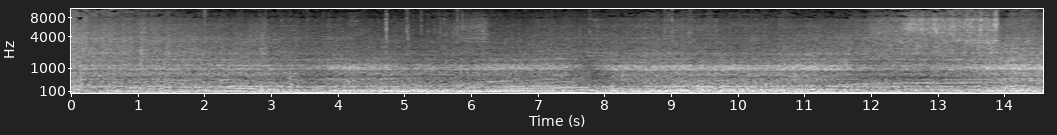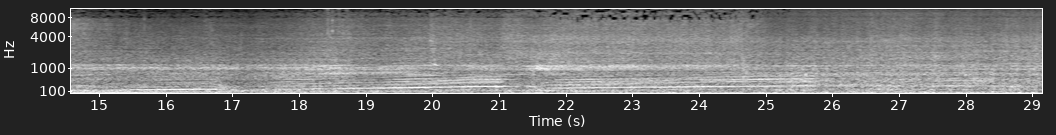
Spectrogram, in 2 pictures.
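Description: BMW's engine heard from inside the cabin under hard acceleration on track, its pitch climbing through the revs, dropping at a gear change about twenty seconds in, then climbing again, over a steady low road and tyre rumble.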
